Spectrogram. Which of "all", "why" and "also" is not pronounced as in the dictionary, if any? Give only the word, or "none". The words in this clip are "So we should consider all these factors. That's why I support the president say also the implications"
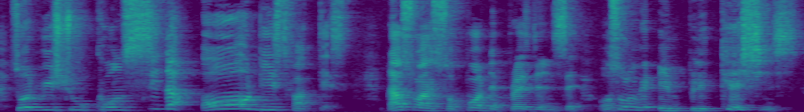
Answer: also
